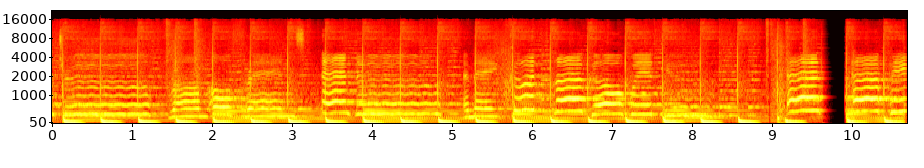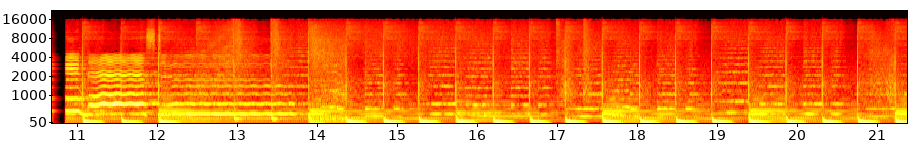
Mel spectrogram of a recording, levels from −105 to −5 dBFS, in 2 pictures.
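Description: At 8.95 s, 9.08 to 9.18 s and 9.52 s, short stalls from late packets hold the sound for 25, 86 and 25 ms as the jitter buffer runs empty and the last sound is stretched. From 9.63 to 9.93 s and 10.66 to 10.87 s, call audio freezes, likely from delayed packets, extend the sound into a fading buzz or hiss, then silence for 160 and 50 ms. From 14.55 to 20.62 s, a jitter buffer speed-up trims pitch periods, running about 3% fast at unchanged pitch and removing around 0.15 s.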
